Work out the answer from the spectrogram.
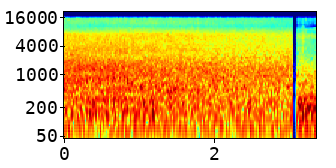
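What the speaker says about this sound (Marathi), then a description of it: "बघा, खळखळणारं पाणी वाहत आहे" Water rushing and gurgling along a forest stream, a steady broadband flow filling the whole stretch, close and continuous, with a brief dropout near the end.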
